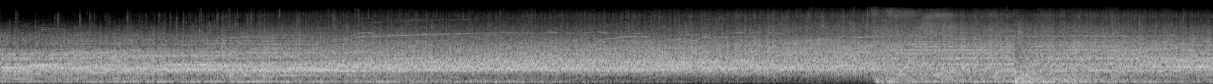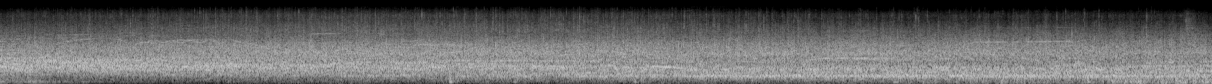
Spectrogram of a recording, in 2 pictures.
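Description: Marching band brass holding out a final sustained chord, which breaks off about nine seconds in, leaving a large stadium crowd cheering and applauding.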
